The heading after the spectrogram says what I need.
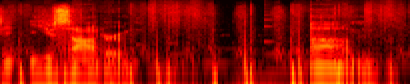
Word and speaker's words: Yusaru: What that is that's like the Eastern pronunciation of the word Hussar. Oh. So like that's how you say Hussar in Arabic or in Japanese as well. Like for some reason it's the Eastern kind of translation of Hussar. In the West, in Western languages, it's Hussar. In Eastern languages, it's Yusaru.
